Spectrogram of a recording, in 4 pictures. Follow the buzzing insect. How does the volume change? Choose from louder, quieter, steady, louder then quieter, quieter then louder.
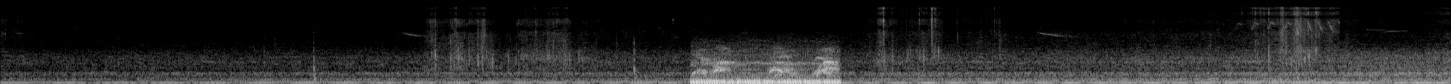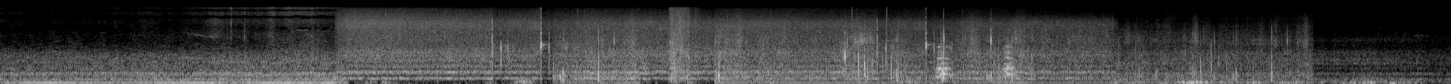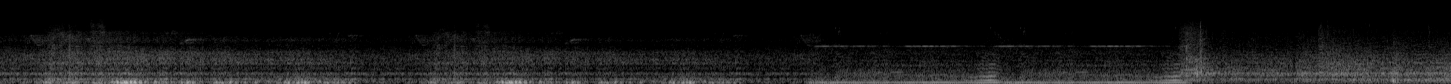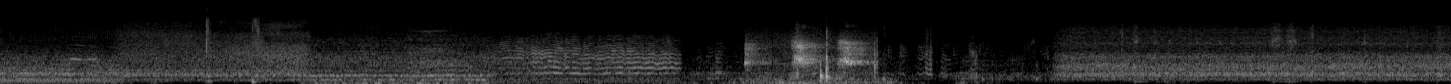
louder then quieter.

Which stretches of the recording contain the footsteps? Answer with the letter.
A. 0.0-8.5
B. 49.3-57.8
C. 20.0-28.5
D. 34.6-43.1
C.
